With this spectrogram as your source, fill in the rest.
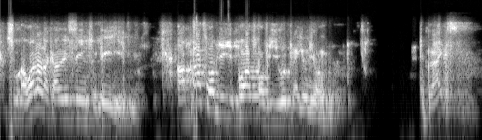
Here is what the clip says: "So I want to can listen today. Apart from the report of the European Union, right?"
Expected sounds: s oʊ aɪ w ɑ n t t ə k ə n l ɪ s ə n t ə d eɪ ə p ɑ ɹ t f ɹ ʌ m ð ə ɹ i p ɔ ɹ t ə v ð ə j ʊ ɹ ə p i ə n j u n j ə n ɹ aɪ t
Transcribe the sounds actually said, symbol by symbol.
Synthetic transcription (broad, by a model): s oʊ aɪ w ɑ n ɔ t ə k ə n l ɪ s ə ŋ t ə d eɪ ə p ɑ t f ɹ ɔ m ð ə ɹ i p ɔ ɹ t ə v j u ə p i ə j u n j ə n ɹ aɪ t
